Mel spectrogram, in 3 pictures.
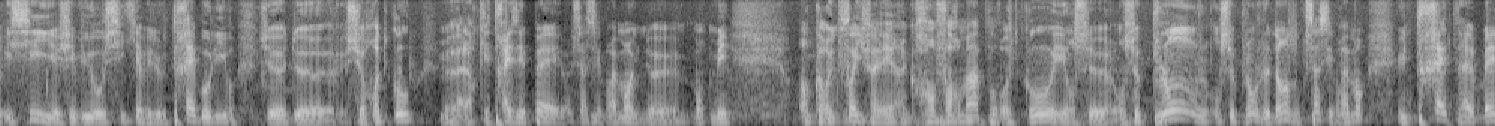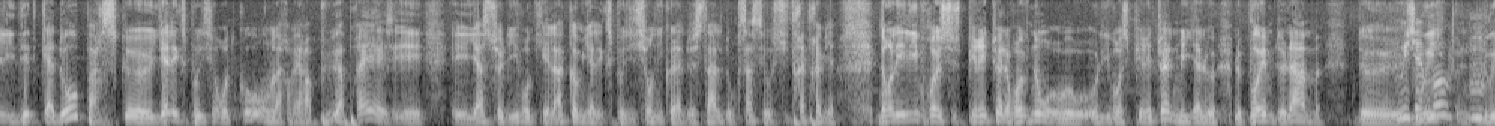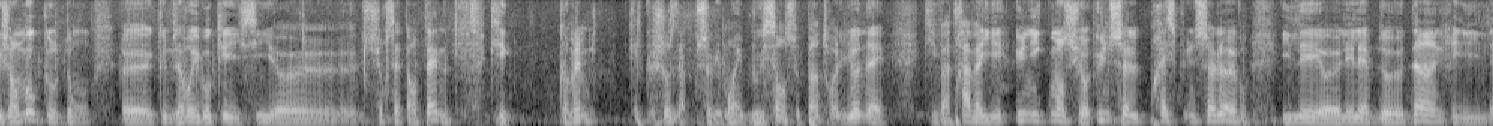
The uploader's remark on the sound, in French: En direct de La Procure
